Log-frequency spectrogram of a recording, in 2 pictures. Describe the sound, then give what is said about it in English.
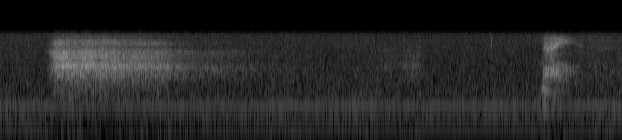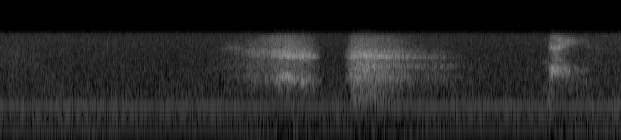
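Slow, deep human breathing: several long, airy breaths separated by quiet pauses, each swelling and fading softly over a faint, steady low hum. “if you stop and take some time to take those nice, big, deep breaths, it will help you.”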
